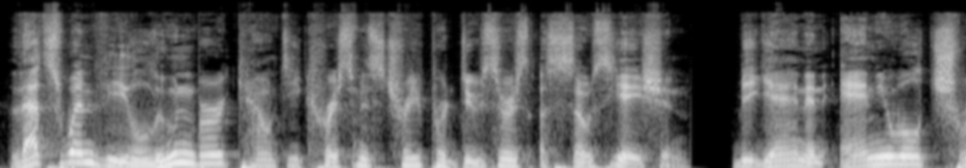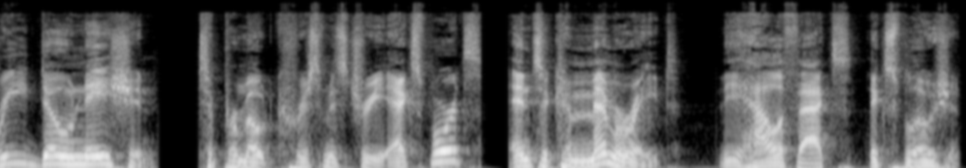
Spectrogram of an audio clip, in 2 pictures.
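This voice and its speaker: Lively man reading a script. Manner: lively, drops low at phrase ends. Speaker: podcast host. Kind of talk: scripted narration and ad reads.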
